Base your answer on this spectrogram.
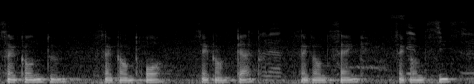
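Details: Adolescent with cleft lip and palate and velopharyngeal decompensation, after speech therapy and possibly several operations, counting aloud; aerophonoscope showed mild nasal emission, heard as moderate, partly attributed to soft palate use; nasal air emission (velopharyngeal insufficiency).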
